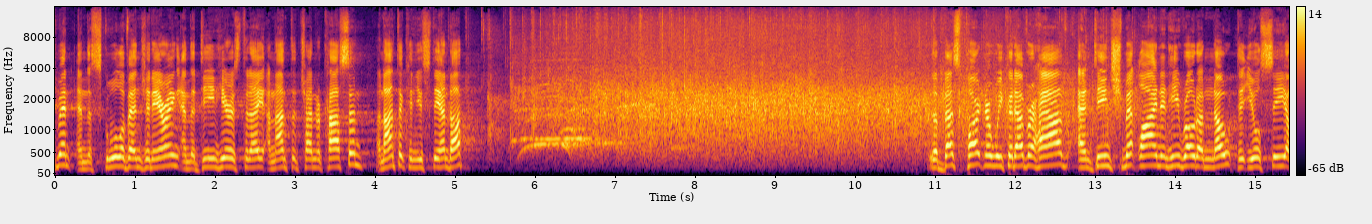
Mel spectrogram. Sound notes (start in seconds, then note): 5.2 applause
